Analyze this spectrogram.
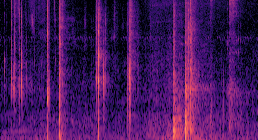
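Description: A string of sharp knocks and clatters, about six, irregularly spaced, as small hard objects are handled and set down while someone rummages through things.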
